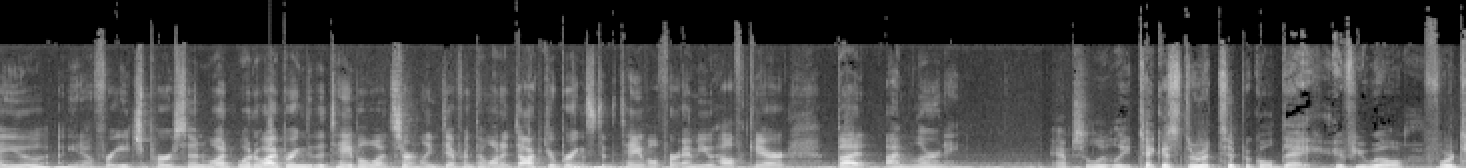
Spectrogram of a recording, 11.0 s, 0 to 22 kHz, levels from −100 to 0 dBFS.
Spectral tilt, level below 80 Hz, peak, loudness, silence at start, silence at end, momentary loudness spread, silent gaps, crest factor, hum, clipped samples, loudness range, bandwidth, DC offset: -5.5 dB/octave; -30 dBFS; 0 dBFS; -17 LUFS; 0 s; 0 s; 12 LU; none; 14 dB; none; under 0.1%; 3 LU; 19 kHz; under 0.1%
